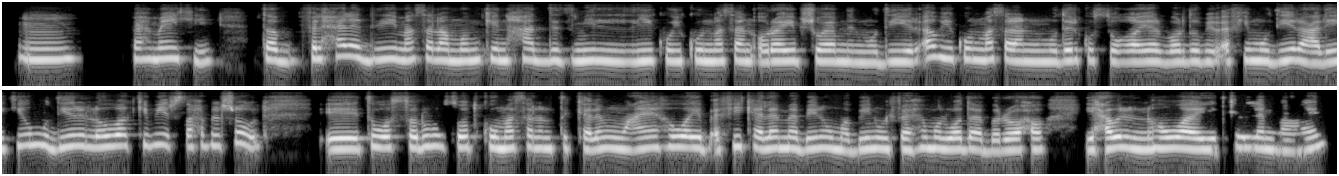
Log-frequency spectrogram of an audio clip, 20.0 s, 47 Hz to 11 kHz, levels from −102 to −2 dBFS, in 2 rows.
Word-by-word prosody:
امم 270 +1 -1 0.4
فهماكِ، 275 +1 -1 0.6
طَب 245 -4 -1
في 280 +4 0
الحالة 325 +3 0
دي 270 +2 -2
مثلًا 260 0 -2
ممكن 250 +1 0
حد 250 -1 -3
زميل 245 +1 0
ليكم 240 +1 -1
يكون 240 0 0
مثلًا 240 0 -1
قريب 240 0 +1
شوية 240 0 +1
من 235 0 -1
المدير، 230 +2 -3
أو 310 +1 +1
يكون 275 -2 -1
مثلًا 260 -2 0
مديركم 235 +1 -1
الصغير 235 -1 -1
برضه 230 +1 -2
بيبقى 230 0 -4
في 255 - -6
مدير 250 +1 +1
عليكِ، 225 +1 -1
ومدير 295 -2 0
اللي 275 -2 0
هو 285 +2 +5
الكبير 300 +1 -4
صاحب 295 +1 -6
الشغل، 300 -2 -1 0.5
آآ، 240 0 +7
توصلوا 265 +2 +1
له 290 - -2
صوتكم 265 0 +1
مثلًا، 255 0 0
تتكلموا 250 0 -1
معاه 245 +2 -1
هو 275 0 +3
يبقى 255 -5 +2
في 285 +4 -3
كلام 255 -2 +1
ما 255 -1 +2
بينه 250 +3 -1
وما 235 -3 0
بينه 245 +3 0
يفهموا 245 +1 0
الوضع 240 0 +3
بالراحة 230 +3 +1 0.3
يحاول 245 +3 +5
إنه 245 0 +2
هو 255 0 +6
يتكلم 245 +1 +2
معاه. 220 +4 -3
250 Hz, 170 wpm, -23 LUFS, 235-270 Hz, 0.6 s, آآ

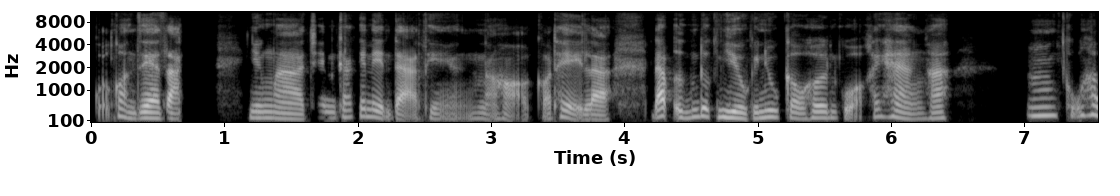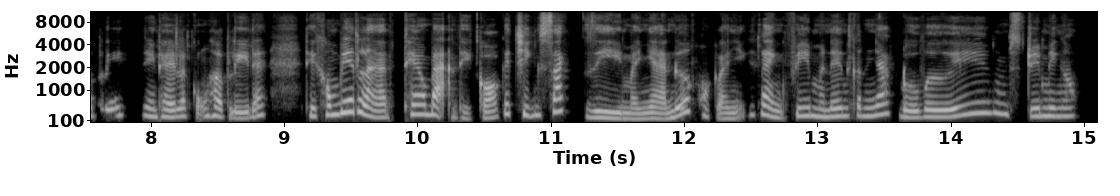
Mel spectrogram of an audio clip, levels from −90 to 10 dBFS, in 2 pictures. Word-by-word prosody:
cũng - - -9
còn 165 - -2
dè 175 -1 +7
dặt. 155 - +5 0.5
Nhưng 180 -1 -1
mà 155 -3 +3
trên 185 - -7
các 205 +2 -2
cái 230 - -1
nền 190 -5 +1
tảng - - +4
thì - - -6 0.2
nọ - - -7
họ - - -3
có - - -4
thể - - +1
là - - +4 0.3
đáp - - +8
ứng 195 +2 -2
được 230 -2 +1
nhiều 185 -5 +5
cái 170 - -3
nhu 200 +1 +1
cầu 170 -5 -1
hơn 185 +1 +1
của - - -3
khách 215 - -6
hàng 165 -7 +1
ha. 175 +1 +2 0.6
Ừm, 250 0 -1
cũng 245 - -8
hợp 265 0 -1
lý, 215 - -1 0.2
mình 235 -3 -3
thấy 205 -2 +2
là 230 - -1
cũng - - -7
hợp 235 -3 0
lý 170 +1 0
đấy. 255 - -2 0.3
Thì 235 - -3
không 275 +3 +1
biết 350 +2 +5
là 210 -10 +4
theo 285 0 +1
bạn 275 -1 +4
thì 170 -4 -8
có 180 +4 +1
cái 300 - -4
chính 265 -2 +2
sách 365 +6 +4
gì 185 -4 +1
mà 160 - -3
nhà 160 0 0
nước 360 - +1
hoặc 255 - -10
là - - -2
những 165 - -7
cái 270 -3 +3
ngành 190 - -4
phim 245 -1 -3
mà 215 - -2
nên 230 +2 0
cân 240 -1 -4
nhắc 285 +1 -1
đối 195 -2 -1
với 225 +11 0
streaming 235 -2 -2
không? 240 +1 -7
210 Hz, 275 wpm, -23 LUFS, 180-250 Hz, 0.6 s, đáp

